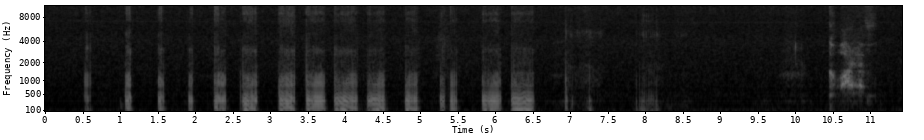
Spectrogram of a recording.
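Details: Goliath the Chihuahua snore-farting in his dreams: a series of about fifteen short, puffing snorts at a steady pace of roughly two to three per second, fading into softer breaths and a faint squeak near the end.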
